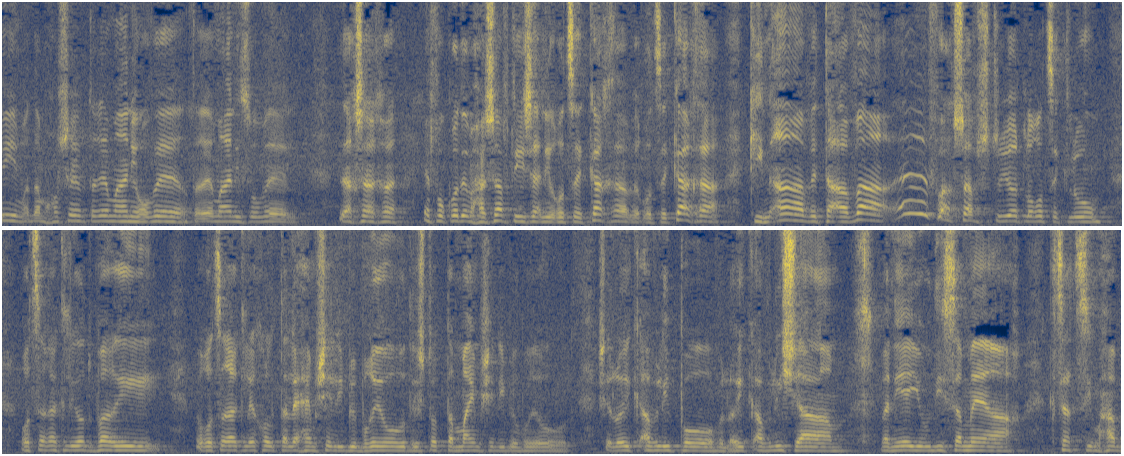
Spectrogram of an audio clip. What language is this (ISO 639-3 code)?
heb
